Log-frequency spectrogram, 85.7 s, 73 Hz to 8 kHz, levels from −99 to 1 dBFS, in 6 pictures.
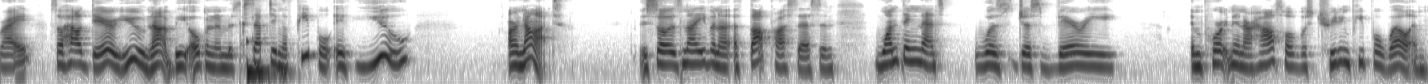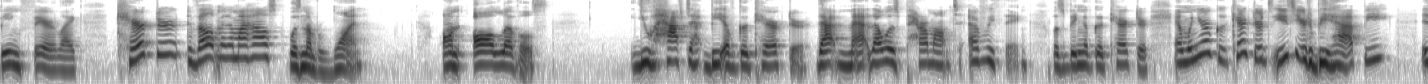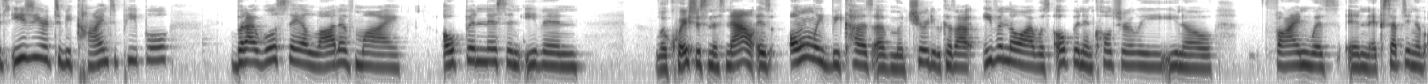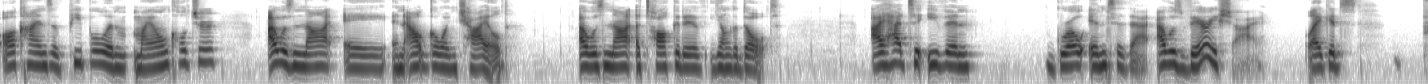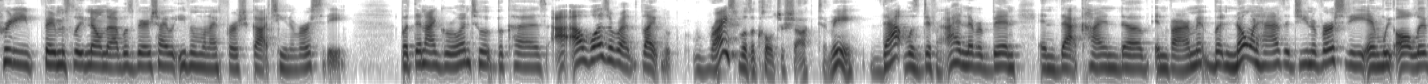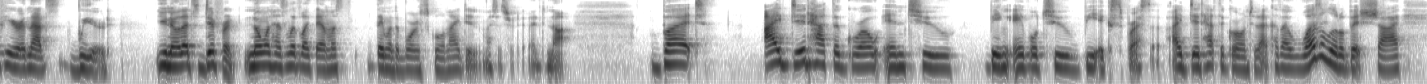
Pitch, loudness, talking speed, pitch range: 205 Hz, -25 LUFS, 190 wpm, 190-230 Hz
